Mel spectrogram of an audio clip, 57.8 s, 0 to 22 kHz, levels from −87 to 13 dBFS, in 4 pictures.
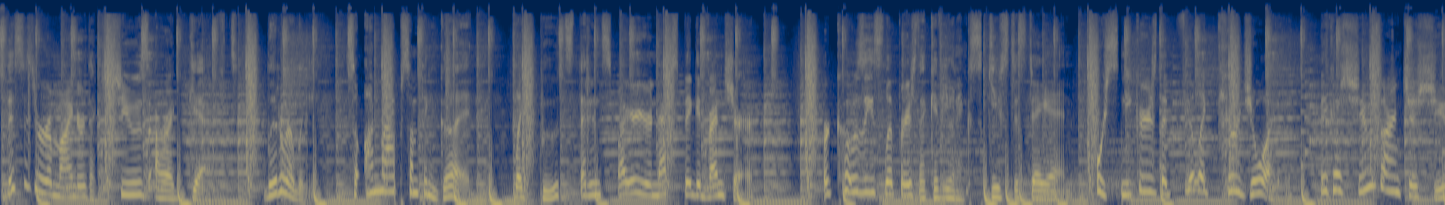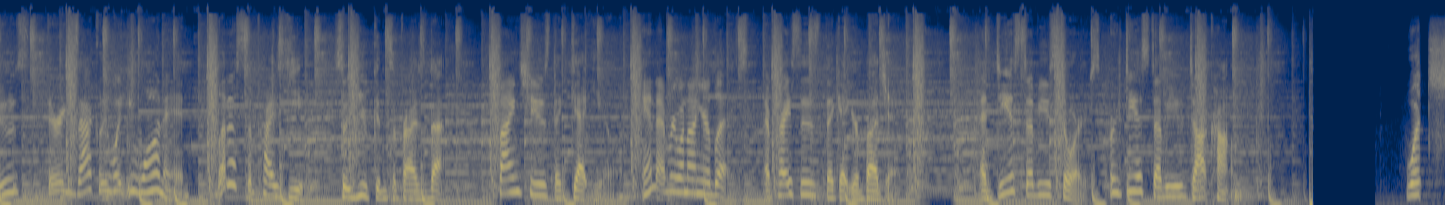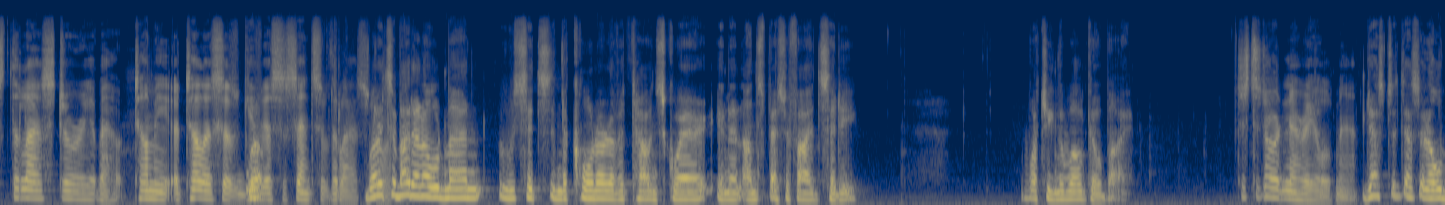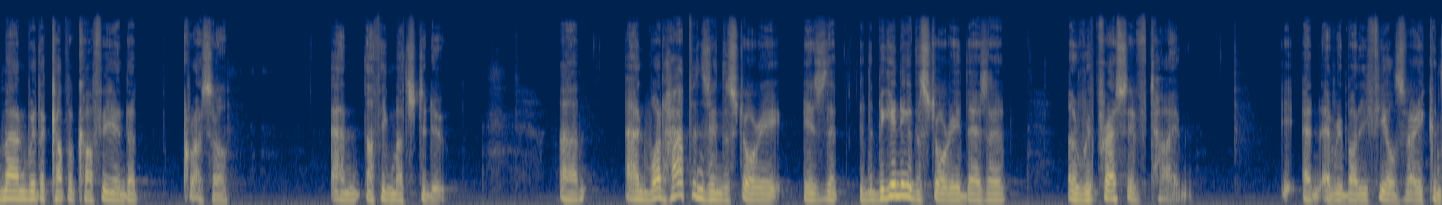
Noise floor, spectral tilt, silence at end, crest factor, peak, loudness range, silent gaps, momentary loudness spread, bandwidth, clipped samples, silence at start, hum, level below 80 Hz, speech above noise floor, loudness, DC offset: -57 dBFS; -5 dB/octave; 0 s; 18 dB; -2 dBFS; 7 LU; 27.59-28.20 s; 9 LU; 19 kHz; under 0.1%; 0 s; none; -34 dBFS; 38 dB; -19 LUFS; under 0.1%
